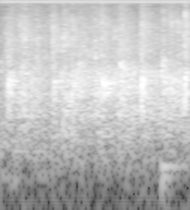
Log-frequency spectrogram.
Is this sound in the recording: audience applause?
yes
